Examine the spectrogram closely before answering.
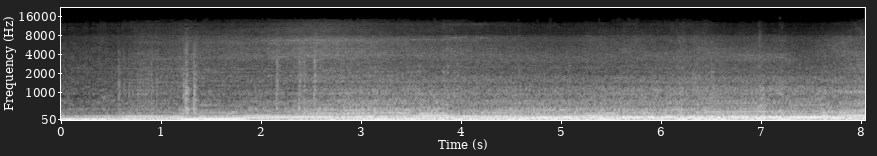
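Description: Audi S3 (8Y) 2.0-litre turbocharged four-cylinder with an aftermarket 4-inch downpipe, heard from inside the cabin accelerating with its exhaust valves open in dynamic mode. The engine note rises in pitch as the automatic gearbox shifts itself just above 3,000 rpm.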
